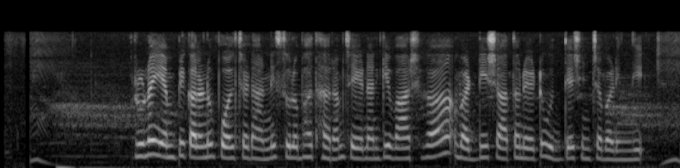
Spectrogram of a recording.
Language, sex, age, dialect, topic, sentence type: Telugu, female, 18-24, Central/Coastal, banking, statement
